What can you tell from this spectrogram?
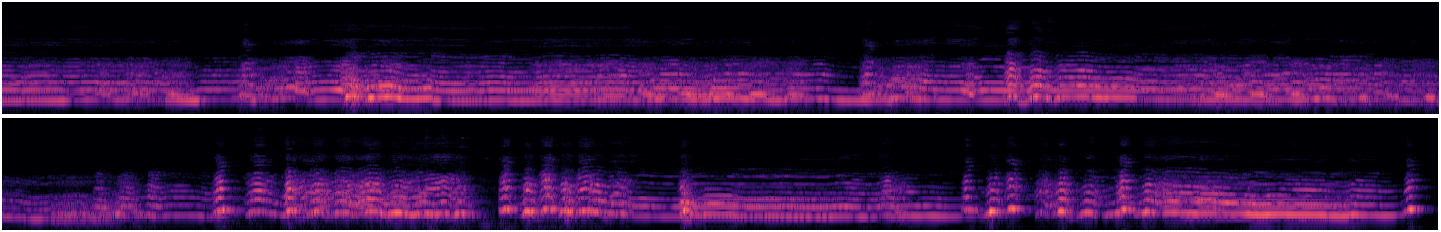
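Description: Two Siberian huskies howling together in long, overlapping howls: one holds a steady low note while the other wavers and glides above it. From about halfway the howls break into shorter, choppier calls.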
